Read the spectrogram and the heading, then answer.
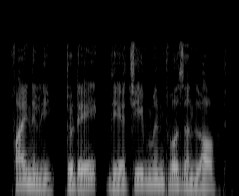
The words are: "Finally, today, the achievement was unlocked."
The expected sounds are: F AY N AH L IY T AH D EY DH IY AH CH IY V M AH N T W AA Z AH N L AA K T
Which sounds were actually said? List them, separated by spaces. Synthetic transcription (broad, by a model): F AY N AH L IY T AH D EY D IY AH CH IY V M AH N T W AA Z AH N L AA K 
